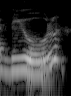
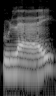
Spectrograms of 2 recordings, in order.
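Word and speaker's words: Boulle: on a book by Pierre bu or Boule depending on how you want to pronounce it French author ble and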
